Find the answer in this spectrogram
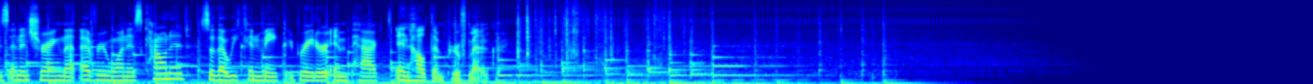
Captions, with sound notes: in ensuring that everyone is counted so that we can make a greater impact in health improvement. (graphics clicking) (inquisitive music)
